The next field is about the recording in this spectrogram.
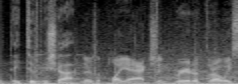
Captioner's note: voiceover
